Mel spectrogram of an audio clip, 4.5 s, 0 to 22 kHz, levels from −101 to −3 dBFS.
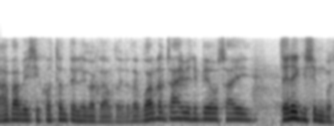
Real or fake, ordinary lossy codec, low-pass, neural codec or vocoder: fake; none; 7.2 kHz; codec, 16 kHz, 0.8 kbps, ZipCodec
